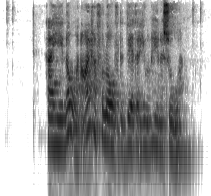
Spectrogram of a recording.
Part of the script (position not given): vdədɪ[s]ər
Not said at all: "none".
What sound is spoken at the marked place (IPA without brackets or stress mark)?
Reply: t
